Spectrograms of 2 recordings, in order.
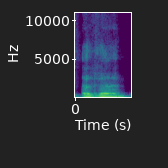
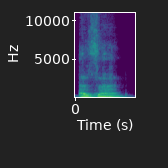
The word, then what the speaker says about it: adhan: In Arabic, it is adhan. In English, it is azan. Why is it azan? Because it comes from people pronouncing it incorrectly.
